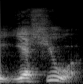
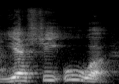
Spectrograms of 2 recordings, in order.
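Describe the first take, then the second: First: Said in the usual way. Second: "Yeshua" split as Yesh-ee-oo-uh, higher; vowels pulled apart. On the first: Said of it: "That's why his name can't be". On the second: Shown as a demonstration. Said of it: "E-U-A".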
